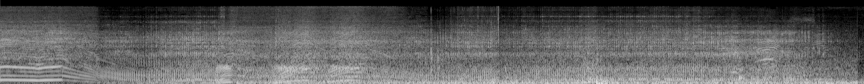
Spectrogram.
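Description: A chainsaw engine revs and whines close by, then drones farther off.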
